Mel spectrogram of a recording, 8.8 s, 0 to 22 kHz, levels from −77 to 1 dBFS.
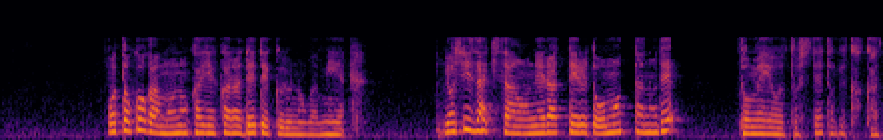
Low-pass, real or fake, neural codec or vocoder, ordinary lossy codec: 7.2 kHz; real; none; none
